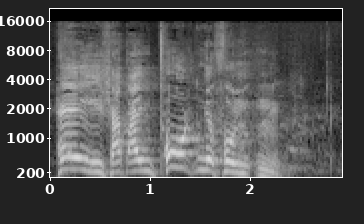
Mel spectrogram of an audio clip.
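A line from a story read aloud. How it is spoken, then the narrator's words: Roaring louder than before. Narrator (German): brüllte abermals, aber noch lauter als zuvor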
